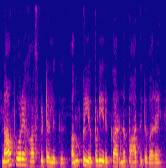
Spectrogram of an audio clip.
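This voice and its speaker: A caring young woman from a storybook, steady and supportive as she calms her friend, read by a woman narrator. Her tone is soft and reassuring. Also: mid-range voice, fast talker, close to an everyday voice. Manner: soothing, reassuring.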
